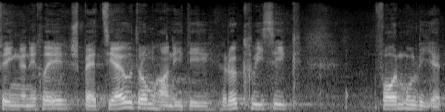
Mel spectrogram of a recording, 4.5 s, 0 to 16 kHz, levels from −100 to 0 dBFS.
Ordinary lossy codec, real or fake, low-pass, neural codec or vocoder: none; fake; 14.4 kHz; vocoder, 44.1 kHz, 128 mel bands, Pupu-Vocoder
